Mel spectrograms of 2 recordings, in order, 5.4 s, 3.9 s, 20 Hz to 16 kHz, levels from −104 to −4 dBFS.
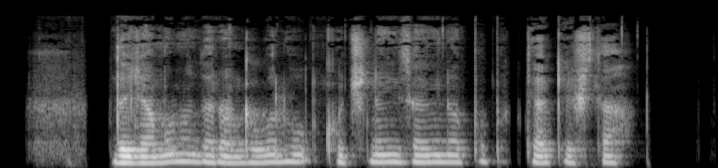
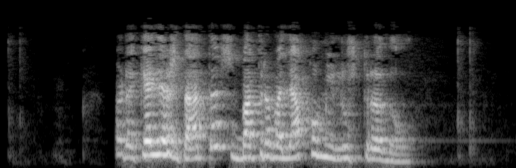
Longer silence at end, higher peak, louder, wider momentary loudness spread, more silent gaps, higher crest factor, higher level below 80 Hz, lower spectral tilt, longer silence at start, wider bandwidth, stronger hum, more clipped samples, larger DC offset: about the same, 0.7 s vs 0.8 s; second, -8 dBFS vs -4 dBFS; second, -27 LUFS vs -22 LUFS; about the same, 14 LU vs 13 LU; first, 0.66-0.81 s, 3.83-3.88 s vs none; about the same, 22 dB vs 20 dB; about the same, -74 dBFS vs -72 dBFS; first, -6 dB/octave vs -4 dB/octave; second, 0.25 s vs 0.85 s; first, 11.5 kHz vs 9.2 kHz; neither; neither; neither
